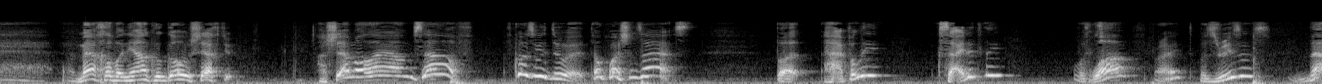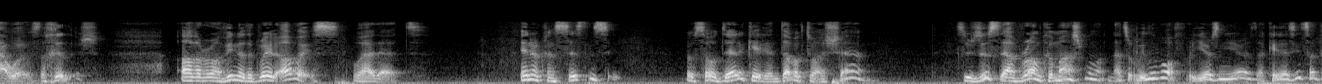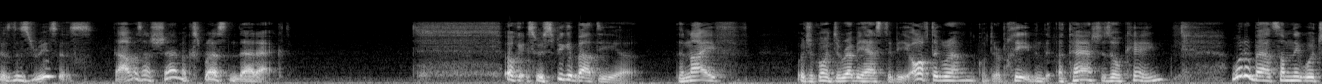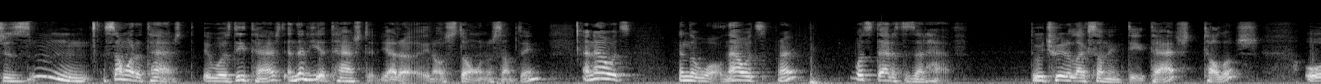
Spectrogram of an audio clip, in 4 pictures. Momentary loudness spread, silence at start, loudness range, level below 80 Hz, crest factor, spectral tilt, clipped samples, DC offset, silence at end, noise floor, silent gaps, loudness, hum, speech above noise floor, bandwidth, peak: 15 LU; 0 s; 4 LU; -34 dBFS; 14 dB; -6 dB/octave; under 0.1%; under 0.1%; 0 s; -37 dBFS; none; -13 LUFS; none; 25 dB; 7.8 kHz; 0 dBFS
